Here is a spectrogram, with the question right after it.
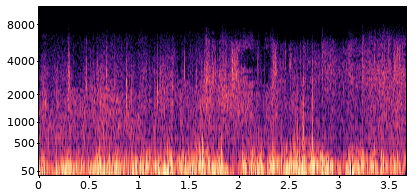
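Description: Strong wind buffets the microphone outdoors in loud, rough, continuous gusts with low rumbling, swelling and easing briefly before rising again.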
